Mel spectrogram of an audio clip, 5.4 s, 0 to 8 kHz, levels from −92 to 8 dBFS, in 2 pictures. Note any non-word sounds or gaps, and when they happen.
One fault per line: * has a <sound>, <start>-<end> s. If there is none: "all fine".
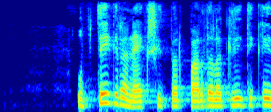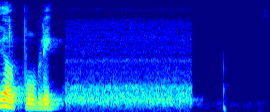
all fine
